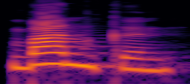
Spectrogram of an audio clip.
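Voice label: "банкын" Komi, female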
